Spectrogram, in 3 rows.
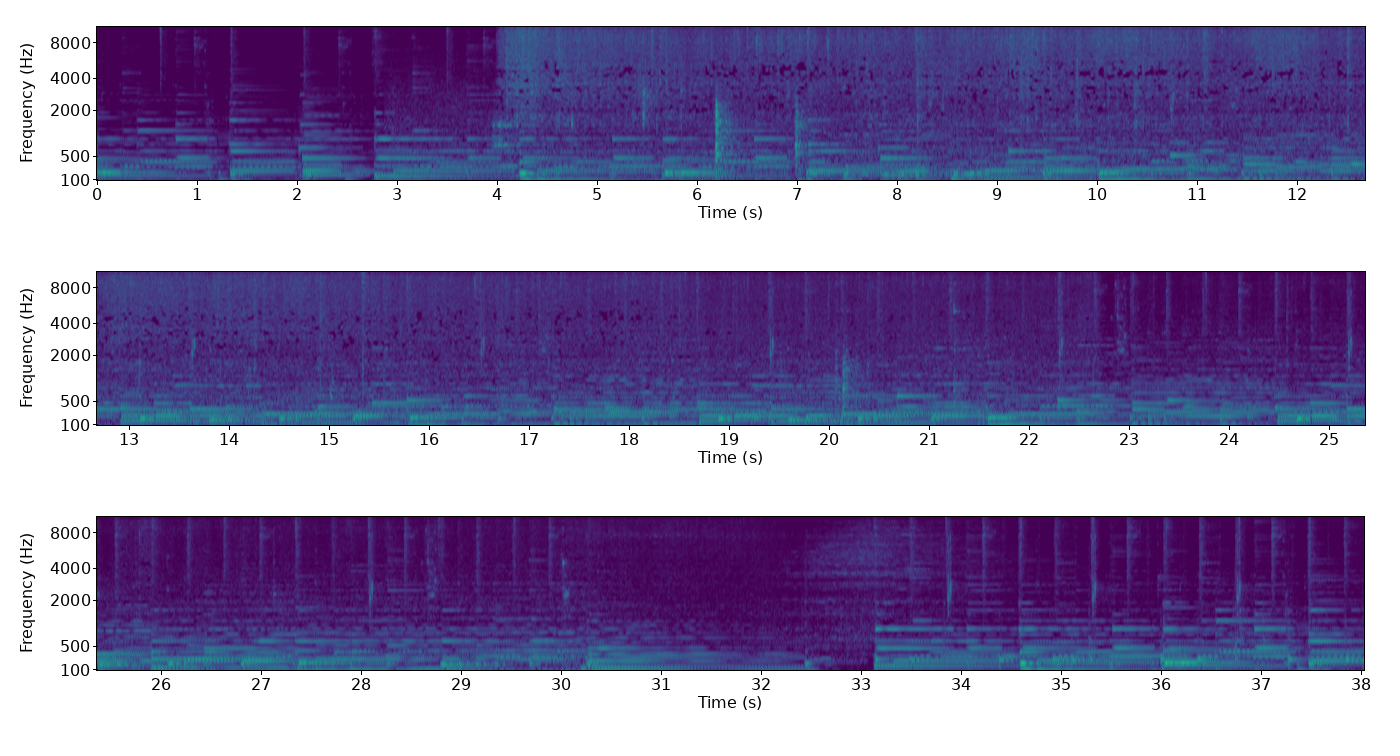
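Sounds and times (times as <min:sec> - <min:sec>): onions sizzling in a pan: 0:03.0 - 0:34.6
spatula tapping pan: 0:04.0 - 0:15.7.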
